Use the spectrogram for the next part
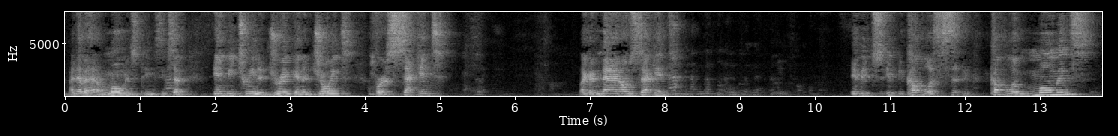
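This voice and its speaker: Brief: middle-aged man, recovery meeting speaker, passionate storyteller, slightly high voice, roomy echo, off-mic. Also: a little slow, long pauses, a bit bright, recorded from a distance. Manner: passionate storytelling with repetitions and humor. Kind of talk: speaker share talk. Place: meeting hall. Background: faint room ambience.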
